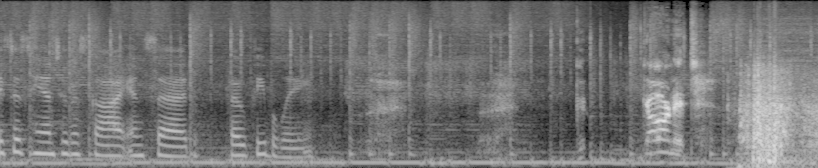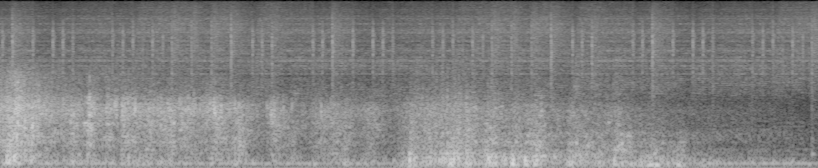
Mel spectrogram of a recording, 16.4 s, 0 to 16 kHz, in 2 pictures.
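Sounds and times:
speech: 0.0s - 3.8s, 5.8s - 8.6s
heavy rolling thunder: 7.3s - 16.3s
lightning crack: 7.3s - 16.3s.

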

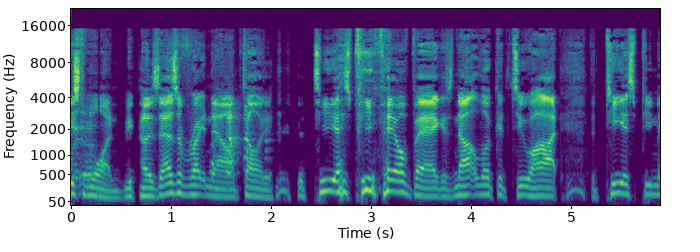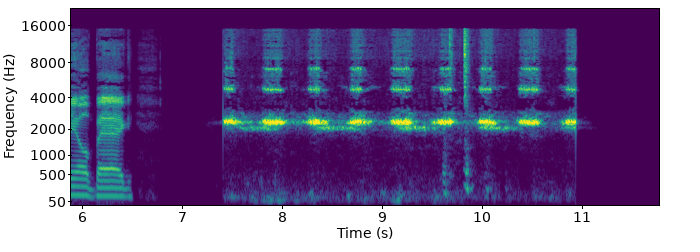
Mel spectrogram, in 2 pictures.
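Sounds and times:
speech: 0.0s - 6.7s
laughter: 1.4s - 3.2s, 9.6s - 10.2s
cricket chirping: 7.4s - 11.0s.

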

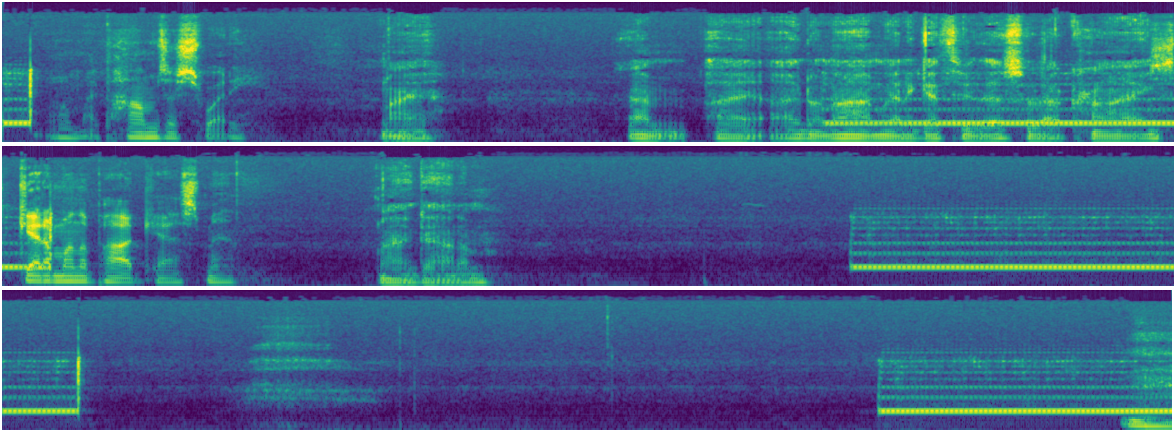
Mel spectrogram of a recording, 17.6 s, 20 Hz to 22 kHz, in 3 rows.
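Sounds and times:
speech: 0.6s - 1.3s, 1.9s - 2.3s, 3.1s - 7.1s, 7.7s - 8.4s
telephone ringing electronically with long buzzing tones: 4.1s - 6.1s, 10.1s - 12.1s, 16.1s - 17.5s.

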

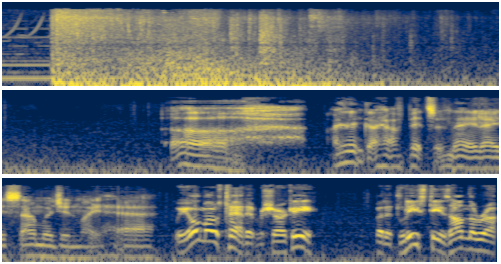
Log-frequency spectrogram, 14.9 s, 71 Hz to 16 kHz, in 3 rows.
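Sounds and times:
big explosion with rumbling roar: 0.5s - 10.4s
speech: 8.5s - 14.8s.

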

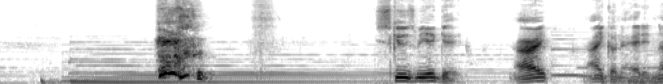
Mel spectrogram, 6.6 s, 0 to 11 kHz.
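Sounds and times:
loud human sneeze: 1.6s - 2.2s
speech: 2.0s - 2.7s, 3.9s - 6.6s.

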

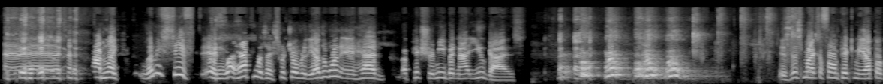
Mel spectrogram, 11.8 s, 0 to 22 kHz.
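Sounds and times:
laughter: 0.0s - 1.4s, 2.8s - 3.3s
speech: 0.0s - 9.6s, 10.4s - 11.7s
dog barking: 7.5s - 9.4s.

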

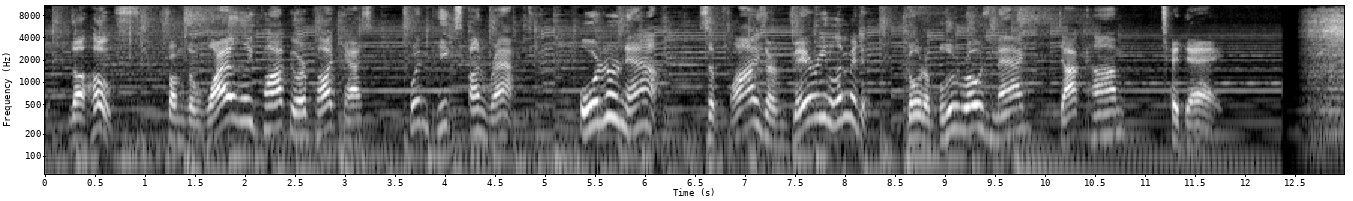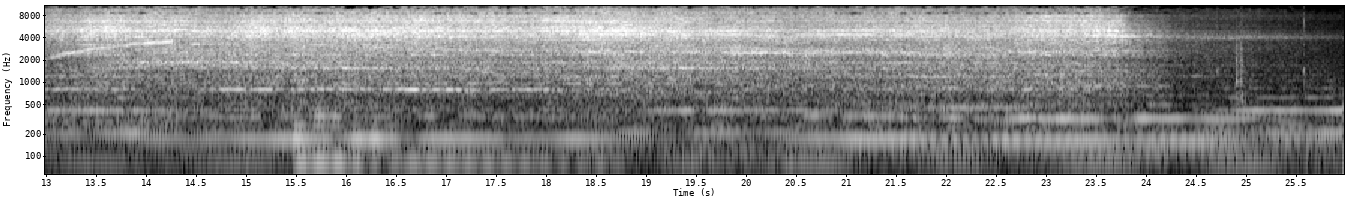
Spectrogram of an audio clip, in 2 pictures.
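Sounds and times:
speech: 0.2s - 11.8s
power saw cutting through wood: 12.6s - 25.2s.

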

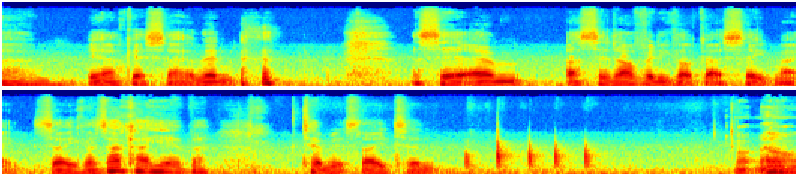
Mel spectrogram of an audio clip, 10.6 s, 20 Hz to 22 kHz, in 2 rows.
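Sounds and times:
speech: 0.6s - 8.4s, 10.2s - 10.5s
knocking on a door: 8.4s - 9.4s.

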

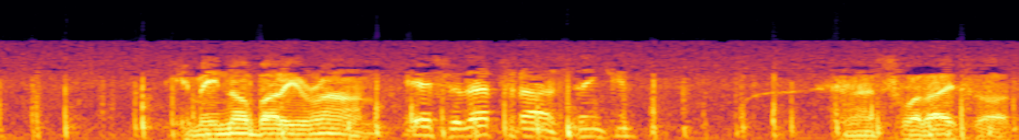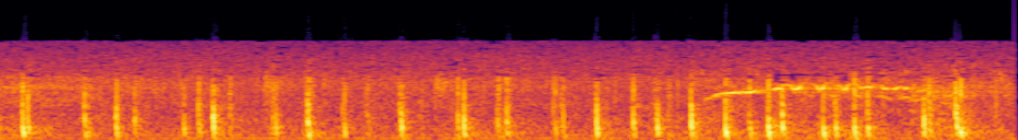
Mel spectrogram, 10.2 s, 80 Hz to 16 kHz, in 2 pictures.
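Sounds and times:
saddled horses' hooves clip-clopping on hard ground: 0.0s - 10.1s
speech: 1.0s - 3.4s, 4.3s - 5.2s
horse whinnying: 8.6s - 10.1s.

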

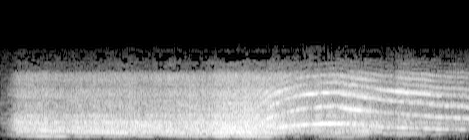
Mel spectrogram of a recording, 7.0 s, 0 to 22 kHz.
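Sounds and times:
speeding vehicle noise: 0.0s - 7.0s
police car siren wailing: 1.0s - 7.0s.

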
